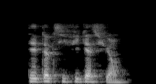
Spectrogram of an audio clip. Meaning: detoxification
- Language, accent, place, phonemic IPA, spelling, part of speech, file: French, France, Lyon, /de.tɔk.si.fi.ka.sjɔ̃/, détoxification, noun, LL-Q150 (fra)-détoxification.wav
